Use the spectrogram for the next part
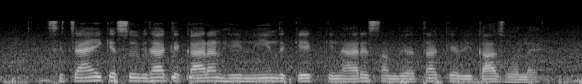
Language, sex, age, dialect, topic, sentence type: Magahi, male, 18-24, Central/Standard, agriculture, statement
